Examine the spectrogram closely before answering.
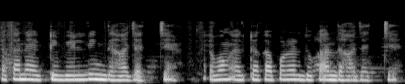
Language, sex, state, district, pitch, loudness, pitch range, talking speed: Bengali, female, Assam, Hailakandi, 215 Hz, -13 LUFS, 205-225 Hz, 160 wpm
